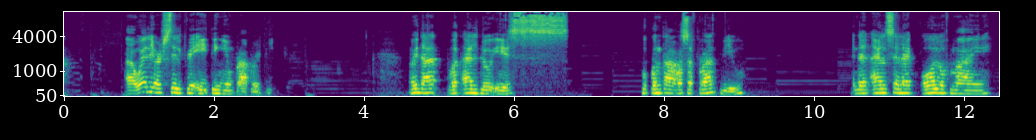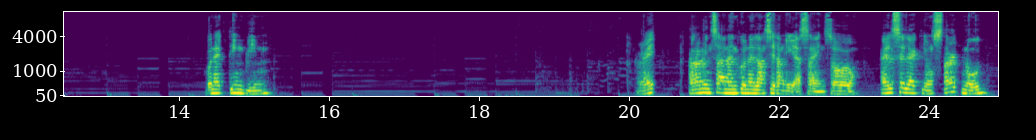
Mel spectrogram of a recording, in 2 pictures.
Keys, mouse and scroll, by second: 1.4 click, 5.8 click, 24.1 click, 24.5 click.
